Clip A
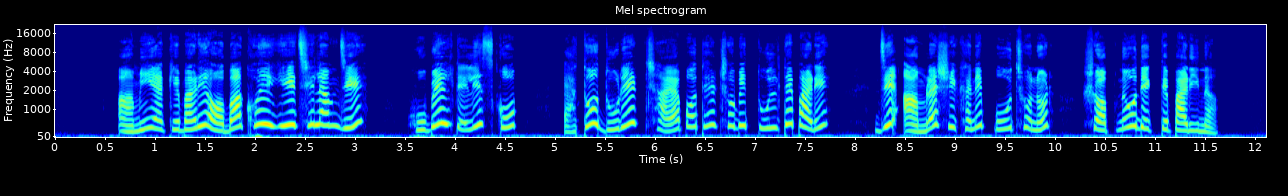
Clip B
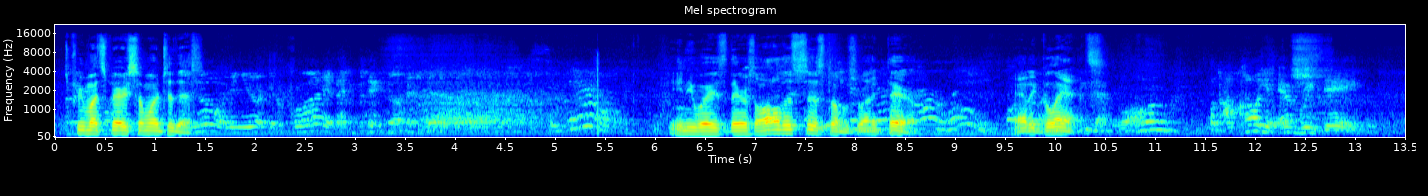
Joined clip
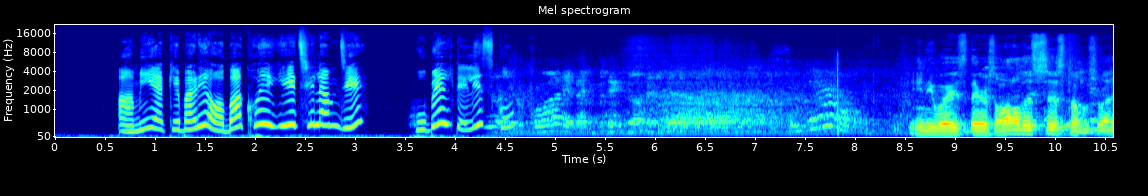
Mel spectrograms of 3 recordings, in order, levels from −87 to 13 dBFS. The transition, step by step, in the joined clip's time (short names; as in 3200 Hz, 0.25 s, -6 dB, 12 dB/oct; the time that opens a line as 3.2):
clip A
4.45 switch to clip B from 2.05 s, crossfade 0.36 s equal-power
